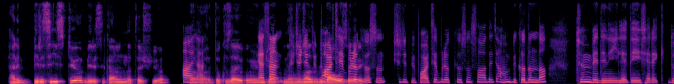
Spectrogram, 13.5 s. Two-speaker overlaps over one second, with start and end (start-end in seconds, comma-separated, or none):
5.1-7.3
